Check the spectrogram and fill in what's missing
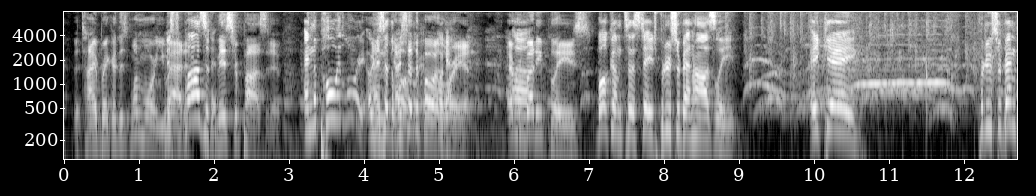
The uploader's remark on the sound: Watch With Us LIVE! Recorded at Union Hall in Brooklyn, NY.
